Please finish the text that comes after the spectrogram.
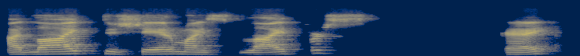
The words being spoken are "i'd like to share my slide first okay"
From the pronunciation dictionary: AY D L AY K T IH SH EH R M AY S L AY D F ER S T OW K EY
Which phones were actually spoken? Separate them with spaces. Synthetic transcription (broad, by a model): AY D L AY K T IH SH EH R M AY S L AY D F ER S OW K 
